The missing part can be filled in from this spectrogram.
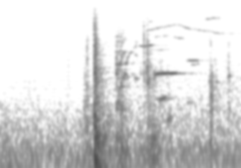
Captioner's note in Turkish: Kapı sesi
